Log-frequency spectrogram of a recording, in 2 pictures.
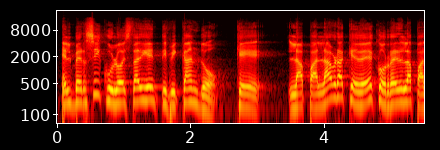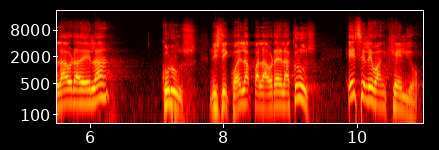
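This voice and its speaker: A man preaching a sermon to his congregation, repeating key phrases slowly for emphasis. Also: a little high, fairly bright tone. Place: online congregation meeting.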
